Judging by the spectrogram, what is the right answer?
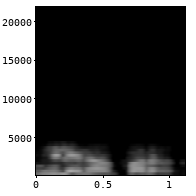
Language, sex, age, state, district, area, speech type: Hindi, female, 30-45, Bihar, Samastipur, rural, conversation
